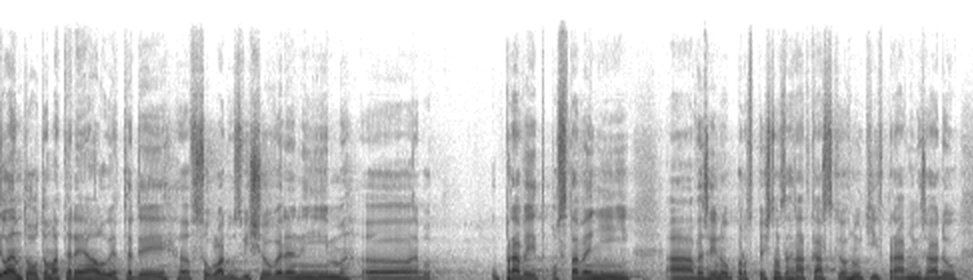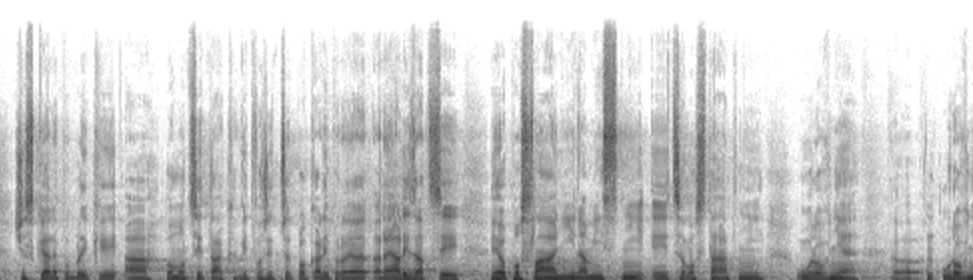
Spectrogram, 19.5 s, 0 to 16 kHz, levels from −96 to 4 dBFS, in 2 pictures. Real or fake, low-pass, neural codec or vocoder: fake; 14.4 kHz; vocoder, 44.1 kHz, 128 mel bands every 512 samples, BigVGAN v2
